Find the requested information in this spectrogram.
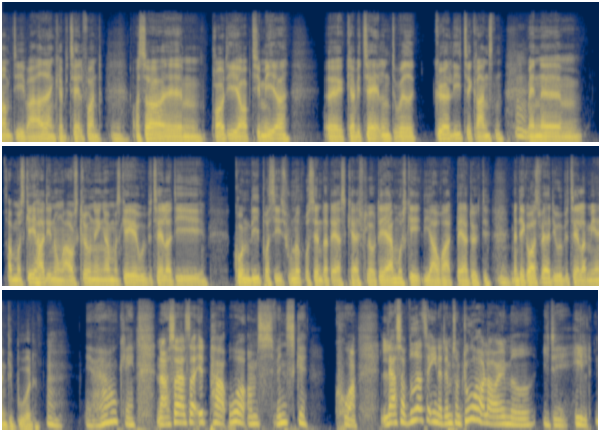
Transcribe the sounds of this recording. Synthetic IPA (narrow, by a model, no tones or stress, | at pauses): ɒ̽md̥iʋɑ̈ɪð̩ˠæe̝nkʰæpi̥t͡sʰɛ̰ːlfɒ̽n̰d̥ʔɒ̽sɒ̽øpʰʁœʊɐd̥iɒɒ̽b̥̚t͡sʰime̝̰ːɐ | ʔøkʰæpit͡sʰɛ̰ːln̩d̥uʋe̝ð̞̰ˠ | kʰøːɐliːt͡sʰe̝lɡ̥ʁansn̩menø | ɒ̽mɒ̽sɡ̥e̝̰ːɦɑ̈d̥ino̝ːn̩ɑ̈ʊsɡ̥ʁiʊne̝ŋɐmɒ̽sɡ̥e̝̰ːuðˠb̥e̝t͡sʰɛ̰ːlɐd̥i | kʰɔ̽nliːpʰʁɛsḭːshunɐð̩ˠpʰʁo̝sen̰d̥æd̥æɐskʰæʃflɔʊd̥e̝æɐmɔ̽sɡ̥e̝̰ːliːɑ̈ʊʁɑ̰̈ːd̥̚b̥ɛːɐd̥øɡ̥̚d̥imend̥e̝kʰæɒ̽sʋæːɐæd̥iuðˠb̥e̝t͡sʰɛ̰ːlɐme̝ːɐend̥ib̥uɐd̥ə | jæokʰenɒ̽sɒ̽ælsɒʔe̝d̥̚pʰɑ̈ʔo̝ɐ̰ʔɒ̽msʋensɡ̥ə | kʰo̝ɐ̰læːɐshɒ̽ʋiːð̞ˠɐt͡sʰe̝e̝̰ːnæd̥emsɒ̽md̥uhɒ̽lɐɒ̽ɪmeð̞ˠid̥e̝he̝̰ːld̥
